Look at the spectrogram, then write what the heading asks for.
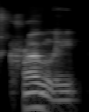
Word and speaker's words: Crowley: a look at that people do argue whether it's aleister crowley or alex to crowley crowley himself said it's crowley to rhyme with holi actually while you're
